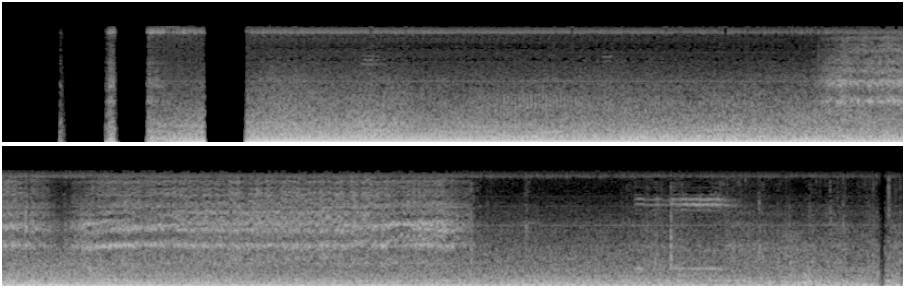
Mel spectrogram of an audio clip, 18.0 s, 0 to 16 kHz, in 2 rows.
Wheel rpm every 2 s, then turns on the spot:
20, 0, 0, 10, 110, 160, 100, 10, 20.
14-18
